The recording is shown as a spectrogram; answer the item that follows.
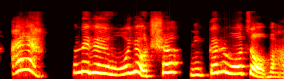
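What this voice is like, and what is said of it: Raised, younger, shrill imitated voice. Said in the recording (Chinese): “你声音要高八度 ... 因为他就是那种呃山东姑娘，所以他讲话的语气稍微嫩一点、尖一点这样子。我就在学他说话”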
